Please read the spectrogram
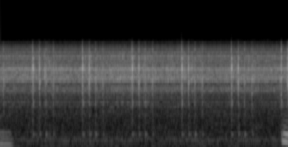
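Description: Soft clicking, a small cluster of ticks about every three-quarters of a second, over a steady hiss.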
